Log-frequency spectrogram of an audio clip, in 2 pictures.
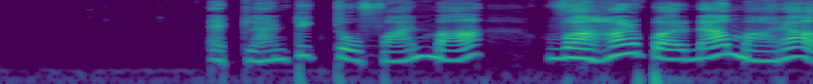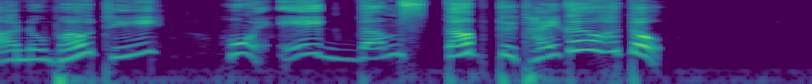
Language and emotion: Gujarati, surprised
